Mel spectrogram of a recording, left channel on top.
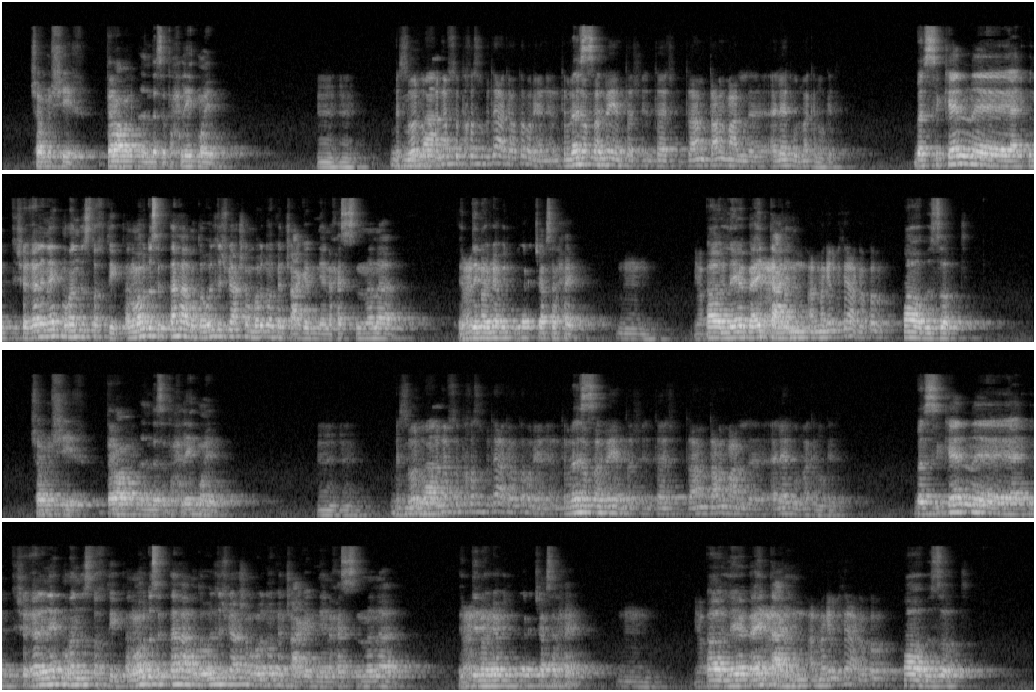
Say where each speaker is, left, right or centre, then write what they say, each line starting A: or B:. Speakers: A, on the left (about 85°); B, on the left (about 30°).
A: شرم
B: أمم.
A: الشيخ تبع
B: ايوه
A: برضه هندسة تحلية مية
B: امم أمم.
A: مع
B: بس برضه في نفس التخصص بتاعك يعتبر يعني انت مالكش
A: بس
B: دعوه بالتحليه انت ش... انت ش... بتتعامل بتتعامل مع الالات والمكن وكده
A: بس كان آه، يعني كنت شغال هناك مهندس تخطيط انا برضه سبتها ما طولتش فيها عشان برضه ما كانش عاجبني يعني حاسس ان انا
B: بعدت
A: الدنيا
B: عن
A: فيها بالنسبة لي مش احسن حاجة
B: امم يا-
A: اه
B: يا-
A: اللي هي بعدت
B: بعدت
A: عن
B: عن
A: الم...
B: عن المجال بتاعك يعتبر
A: اه بالظبط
